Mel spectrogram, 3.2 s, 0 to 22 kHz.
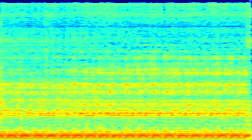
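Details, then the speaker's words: Cadillac Brougham (hard-top conversion using 1980-83 Sedan deVille parts), new muffler fitted after a timing issue, mic close to the tailpipe: deep steady burble, even pulses about three a second, no blowing or rasp; normal exhaust note. "that's the new muffler you can hear after we blew it apart that timing issue"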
